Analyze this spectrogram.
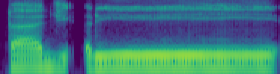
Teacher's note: را زیر کے آگے یا مدہ ہے یہاں پر 1 الف کے برابر کھینچیں گے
